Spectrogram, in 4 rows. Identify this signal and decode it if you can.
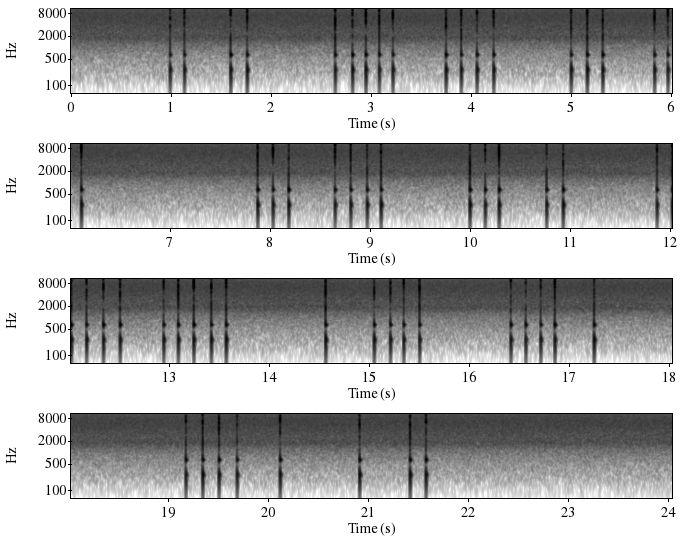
Tap code, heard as knocks on wood, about 6 knocks a second. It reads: GYN OMZDQ QB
